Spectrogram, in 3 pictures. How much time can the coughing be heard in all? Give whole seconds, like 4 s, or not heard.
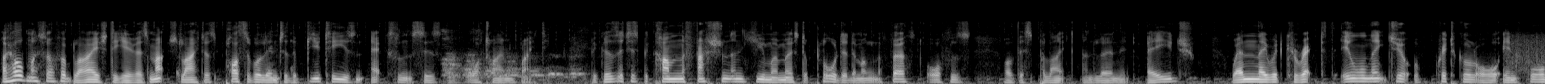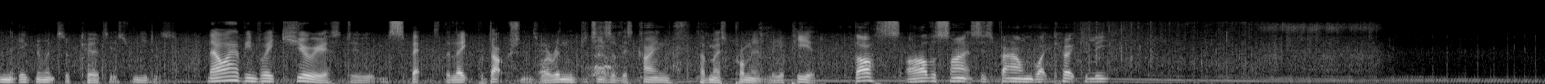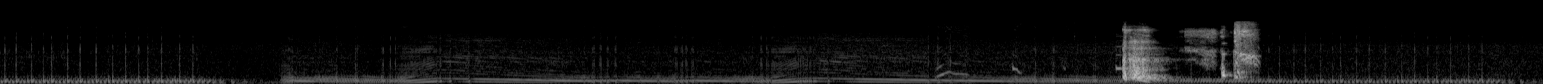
5 s.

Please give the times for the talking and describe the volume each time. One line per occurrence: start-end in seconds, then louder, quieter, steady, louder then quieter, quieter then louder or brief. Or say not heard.
0.0-26.6 steady.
